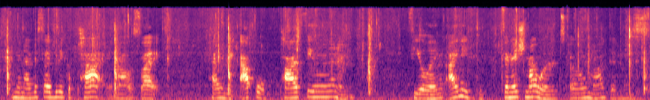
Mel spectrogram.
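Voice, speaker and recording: Against noticeable background noise, a woman with an American accent talks at a moderate pace with fairly even intonation. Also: medium pitch for a woman. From mixed US, partly North Carolina in childhood. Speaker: home cooking vlogger. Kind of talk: casual cooking tutorial. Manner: chatty, informal, with fillers.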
